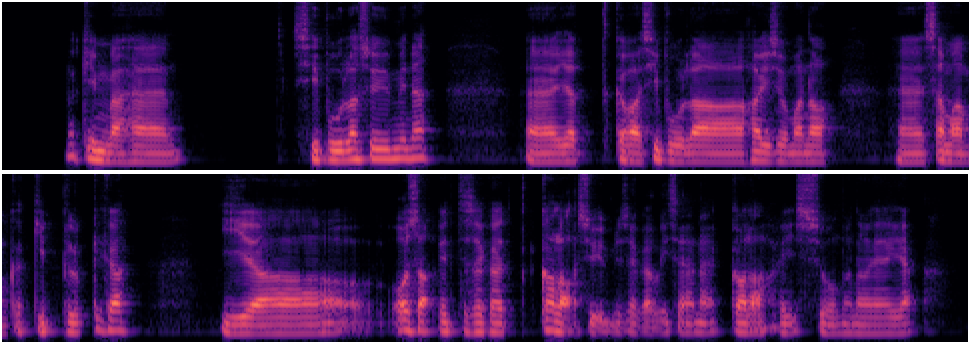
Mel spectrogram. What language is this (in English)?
Võro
